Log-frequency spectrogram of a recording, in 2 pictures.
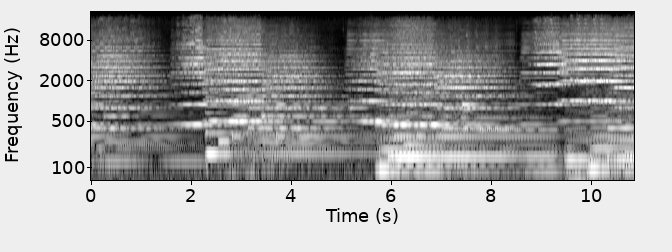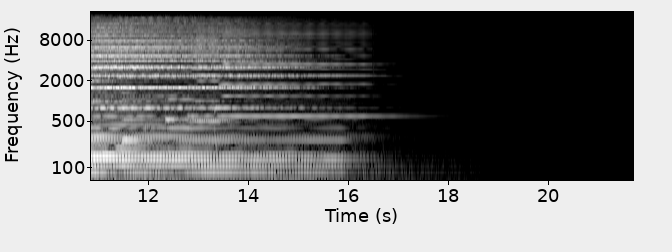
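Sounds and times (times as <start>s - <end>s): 
tango music: 0.0s - 16.5s.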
